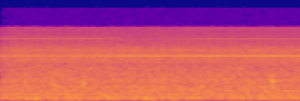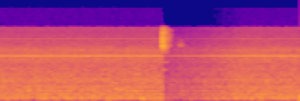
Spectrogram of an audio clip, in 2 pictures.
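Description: Room tone: a steady hiss with a thin high whine through it, and one short click about four and a half seconds in, after which the hiss briefly drops away and comes back.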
